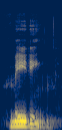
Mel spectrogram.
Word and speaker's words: mating: But if I say mating, now the T is between two vowels, so it's a fast D. Mating, mating.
